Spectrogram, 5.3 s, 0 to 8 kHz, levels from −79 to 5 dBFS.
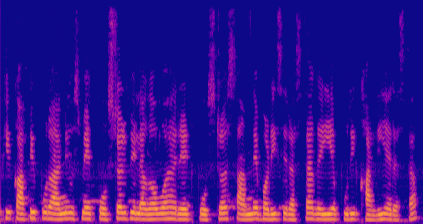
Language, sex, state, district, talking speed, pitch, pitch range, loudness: Hindi, female, Jharkhand, Jamtara, 250 wpm, 190 Hz, 185-200 Hz, -18 LUFS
